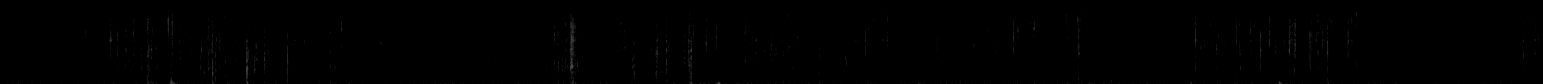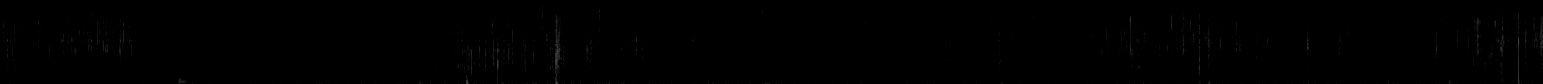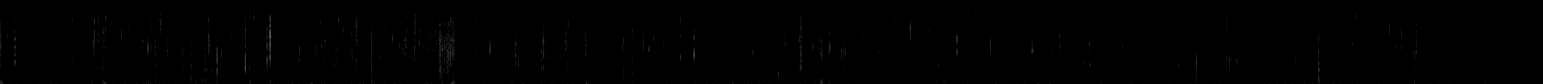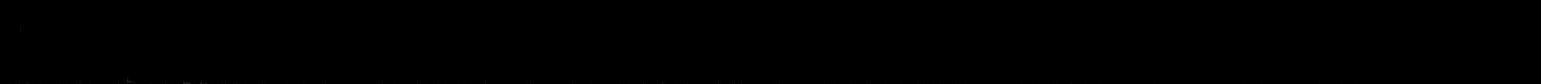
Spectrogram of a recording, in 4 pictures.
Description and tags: Gore loop
Flesh, intestines, blood, bones, you name it.
blood, flesh, gore, intestines, tear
